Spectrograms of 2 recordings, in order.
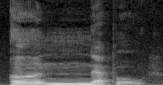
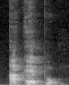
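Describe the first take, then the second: First: An n sound links the two vowels. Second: Two vowels collide with no linking sound. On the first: The speaker calls it right. "de maneira mais redondinha" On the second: The speaker calls it wrong. "uma pronúncia cacofônica, como se eu estivesse gaguejando"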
